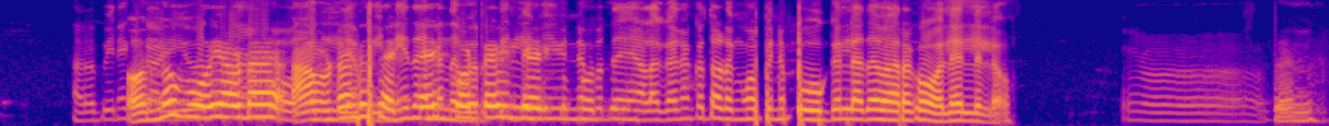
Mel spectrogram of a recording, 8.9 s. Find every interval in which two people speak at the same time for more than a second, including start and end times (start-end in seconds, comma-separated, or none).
2.0-4.2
